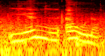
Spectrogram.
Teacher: تخرج النون الساكنة من طرف اللسان مع لثة الثنايا العليا. لثة ديال الثنايا العليا بمعنى المنبت ديال الأسنان، دون أن يصاحب ذلك أي حركة في الفم.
